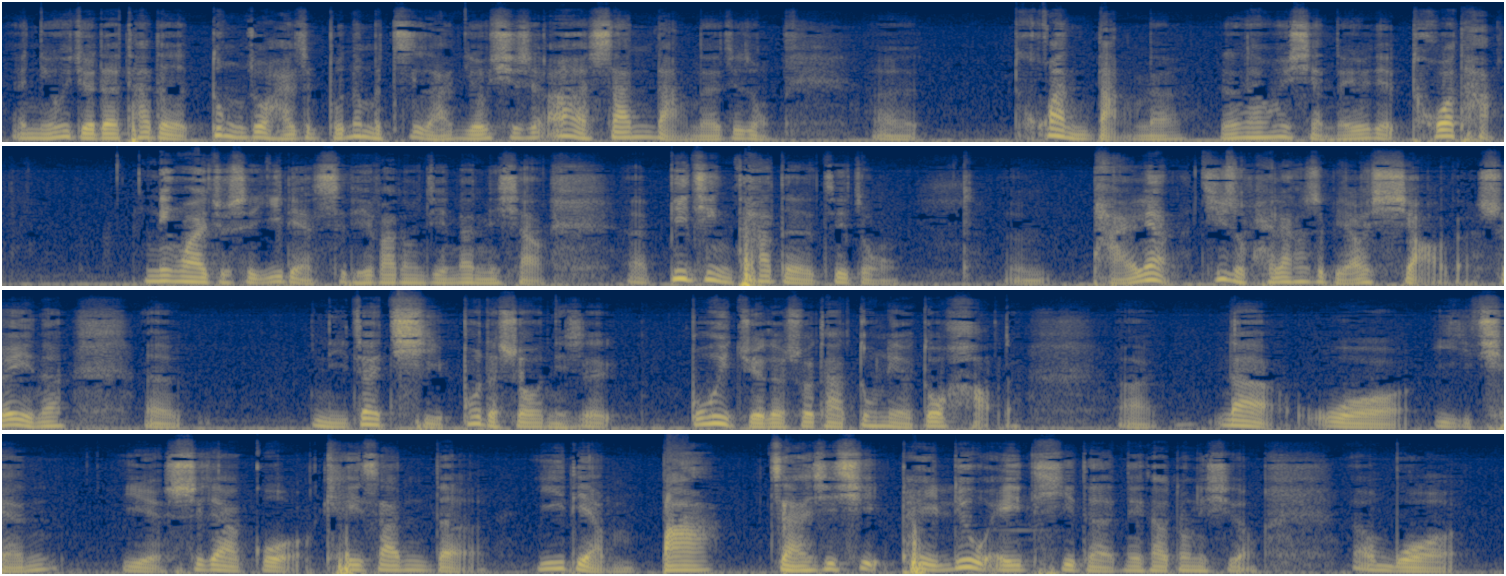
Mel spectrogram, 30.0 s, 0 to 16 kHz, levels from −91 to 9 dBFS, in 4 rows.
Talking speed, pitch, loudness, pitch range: 260 characters per minute, 105 Hz, -22 LUFS, 85-120 Hz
